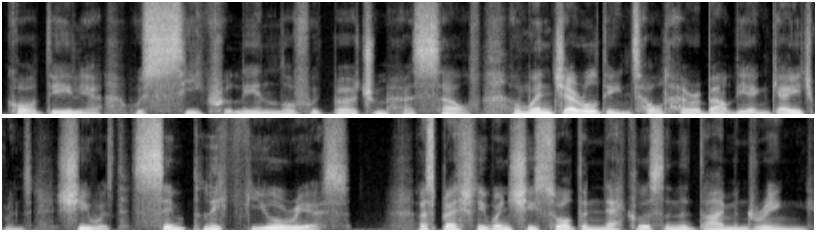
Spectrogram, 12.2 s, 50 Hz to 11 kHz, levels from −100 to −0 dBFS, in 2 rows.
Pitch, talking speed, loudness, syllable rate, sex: 135 Hz, 150 wpm, -20 LUFS, 4.7 syllables/s, male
